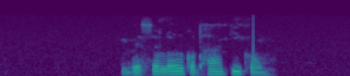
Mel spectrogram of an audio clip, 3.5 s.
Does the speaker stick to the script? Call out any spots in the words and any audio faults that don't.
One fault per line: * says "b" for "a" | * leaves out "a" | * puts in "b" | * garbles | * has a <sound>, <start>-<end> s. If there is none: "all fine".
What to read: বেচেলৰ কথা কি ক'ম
all fine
